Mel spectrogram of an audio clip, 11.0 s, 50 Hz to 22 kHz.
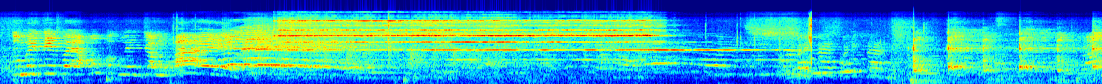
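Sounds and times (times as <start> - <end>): children's voices: 0.0 - 11.0
steady high-pitched tone: 2.5 - 8.7.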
